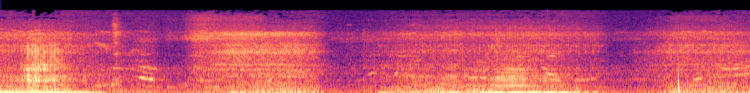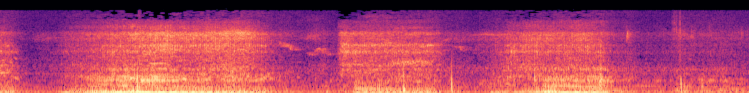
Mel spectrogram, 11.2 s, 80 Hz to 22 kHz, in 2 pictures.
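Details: Very loud, heavy snoring: deep, rattling snores at about 20 per minute over a steady low hum.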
